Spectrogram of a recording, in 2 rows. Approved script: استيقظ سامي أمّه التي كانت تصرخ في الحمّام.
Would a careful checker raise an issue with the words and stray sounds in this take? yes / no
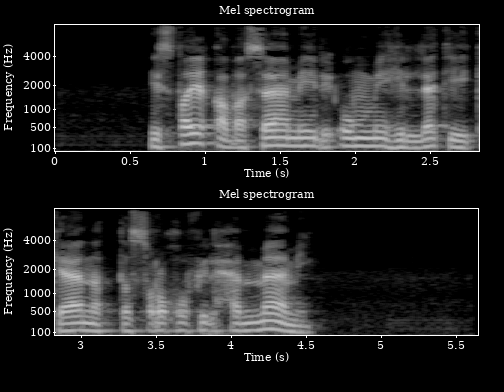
no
